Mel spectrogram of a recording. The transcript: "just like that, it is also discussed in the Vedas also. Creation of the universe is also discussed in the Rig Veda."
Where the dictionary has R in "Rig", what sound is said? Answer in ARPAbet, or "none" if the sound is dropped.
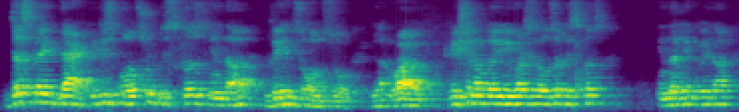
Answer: L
